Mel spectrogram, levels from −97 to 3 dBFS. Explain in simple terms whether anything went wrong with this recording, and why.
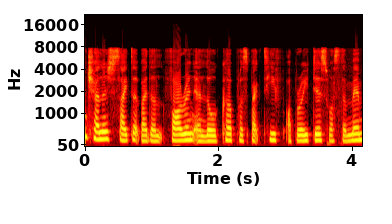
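Hard clipping shows up twice, from 0.16 to 0.57 s and from 1.32 to 2.18 s. The peaks got chopped flat, adding crackle, and the second stretch sounds harsher.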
